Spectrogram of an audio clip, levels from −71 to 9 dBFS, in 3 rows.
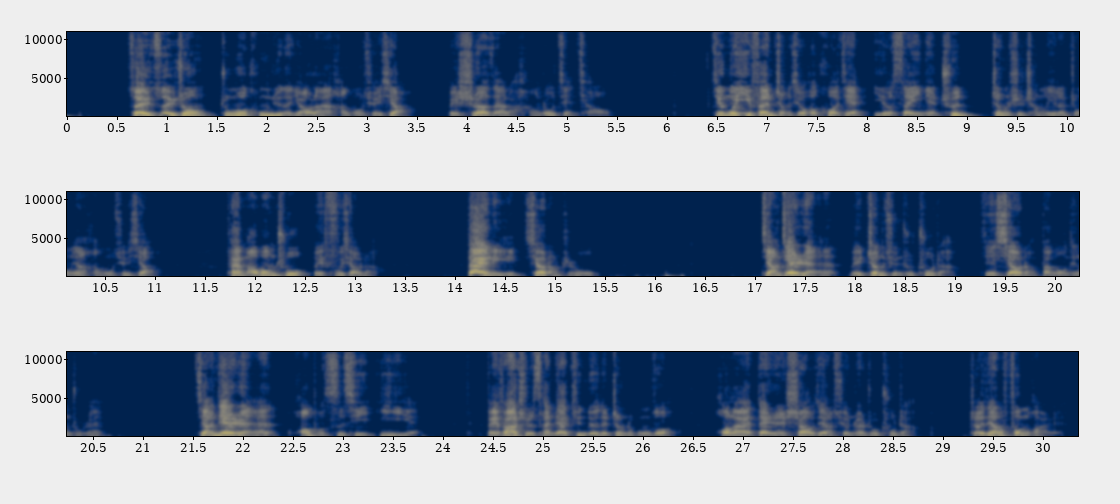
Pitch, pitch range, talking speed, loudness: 180 Hz, 155-205 Hz, 225 characters per minute, -22 LUFS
